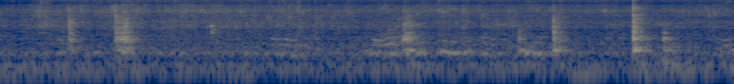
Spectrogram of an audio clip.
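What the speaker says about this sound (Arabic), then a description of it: "جبنا شوية زيت وهنحط الثوم ونقلب" Garlic frying in oil while being stirred, a soft low sizzle broken by several scraping strokes of a spoon against the pan, fairly quiet and close.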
